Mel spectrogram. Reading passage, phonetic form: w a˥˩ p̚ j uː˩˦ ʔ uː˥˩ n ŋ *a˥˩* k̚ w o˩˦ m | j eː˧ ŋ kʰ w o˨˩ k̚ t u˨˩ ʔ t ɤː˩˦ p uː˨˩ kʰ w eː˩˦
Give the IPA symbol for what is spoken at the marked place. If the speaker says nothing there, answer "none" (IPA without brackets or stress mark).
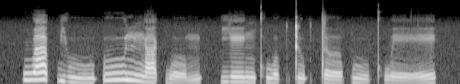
a˥˩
